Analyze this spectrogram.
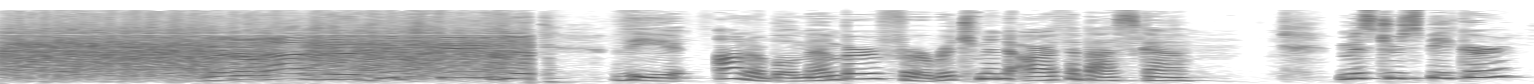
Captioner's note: applause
